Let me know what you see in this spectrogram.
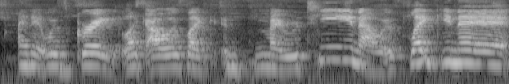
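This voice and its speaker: A woman's raised, projected voice with lively intonation at a moderate pace, with audible room echo and noticeable background noise. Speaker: lifestyle vlogger. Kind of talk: casual livestream chat. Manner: loud; casual, filler-heavy.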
